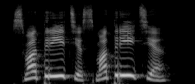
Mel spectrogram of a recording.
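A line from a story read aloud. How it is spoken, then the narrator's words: Ragged crowd shouting. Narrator (Russian): В разнобой кричали на берегу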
